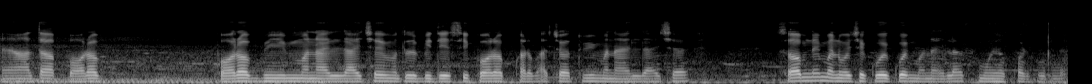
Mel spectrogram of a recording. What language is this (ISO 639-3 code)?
mai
